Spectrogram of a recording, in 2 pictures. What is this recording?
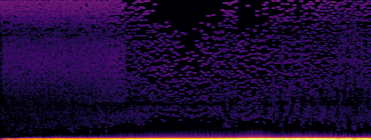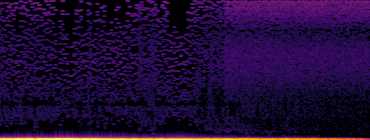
Glass beer bottle blow sounding like the background "whoo" effect in the movies Alien and Blade Runner.
MONO
Old school spot effect. Helmholtz resonance using a partially-filled (for pitch tuning) glass beer bottle. The resulting tone was sampled, bandpass filtered, pitch bent and laid over a copy of the original sample. Reverb added post-effect to push the sound back and smooth out some nasty quantizing artefacts caused by the pitch bender.
Alien, bottle-blow, effect, fx, riser, whoo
